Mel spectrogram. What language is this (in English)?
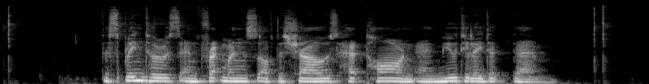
English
